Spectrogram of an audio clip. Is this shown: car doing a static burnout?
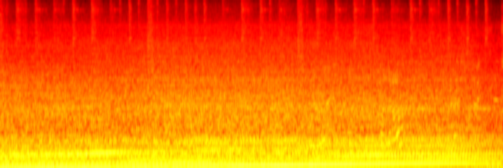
yes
